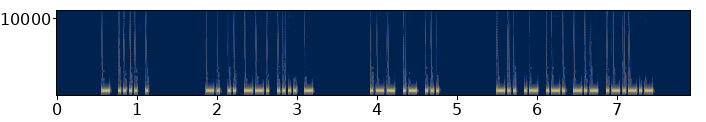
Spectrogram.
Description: Morse code, heard as a keyed tone, about 34 wpm, 700 Hz. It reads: THE NIGHT WAS DARK.
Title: 3x Word-Spacing - Sentences from Top 500 Words - 35wpm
